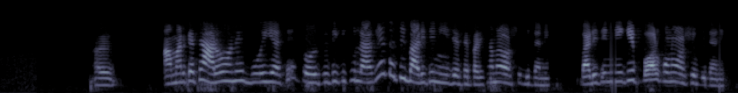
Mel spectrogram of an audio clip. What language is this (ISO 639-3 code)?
ben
